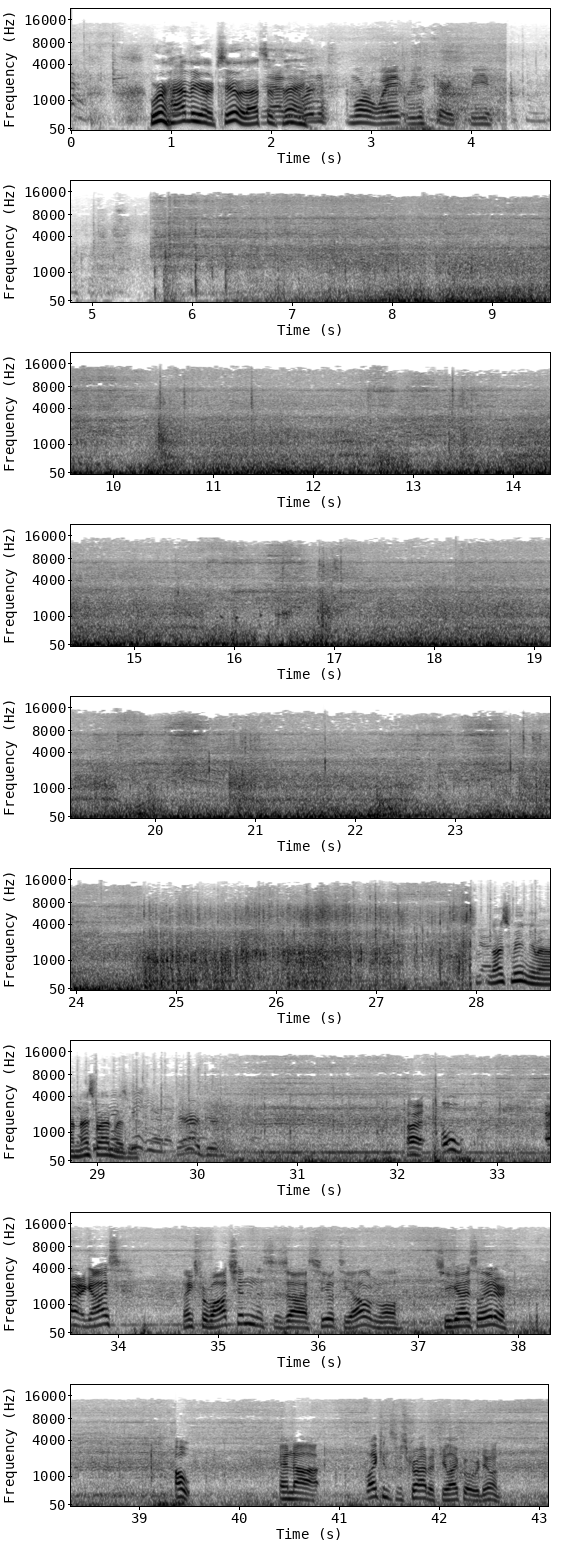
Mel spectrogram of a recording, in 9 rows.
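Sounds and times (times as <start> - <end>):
bike tyres rolling on dirt: 2.8 - 4.4, 5.3 - 43.0
bike knocks and rattles: 5.6 - 28.0
wind rushing over camera: 6.4 - 28.0.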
